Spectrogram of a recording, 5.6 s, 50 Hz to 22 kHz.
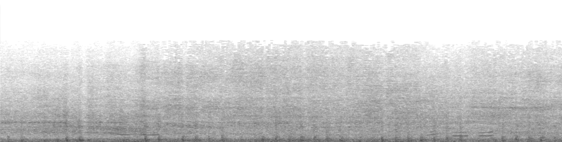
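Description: Tobu 100 series Spacia electric limited-express train passing close by, with steady wheel-on-rail rolling noise and a rapid run of wheel clicks over the rail joints.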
